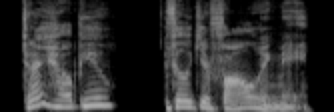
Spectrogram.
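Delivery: loud, pointed and high. Retelling confronting a man who kept following, imitating saying it loudly. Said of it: "said really loudly".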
